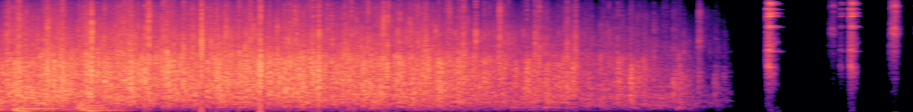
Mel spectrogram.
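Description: Theatre audience applauding, the clapping fading out about five seconds in.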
